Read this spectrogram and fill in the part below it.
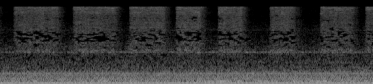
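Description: A small airbrush sprays paint onto a striper (rockfish) fish mount with a steady, continuous hiss. A constant compressor hum runs underneath, and the hiss is broken by regular short pauses.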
